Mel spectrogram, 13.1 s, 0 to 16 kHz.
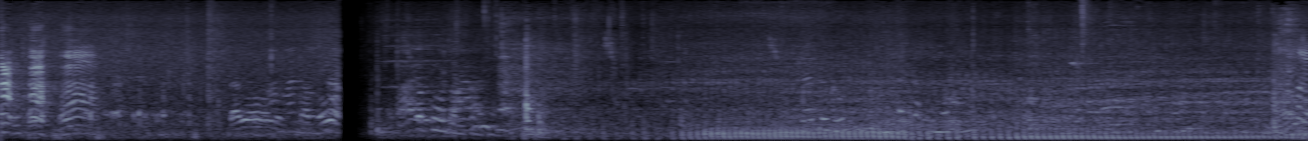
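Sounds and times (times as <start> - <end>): small engine idling: 5.1 - 13.0.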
